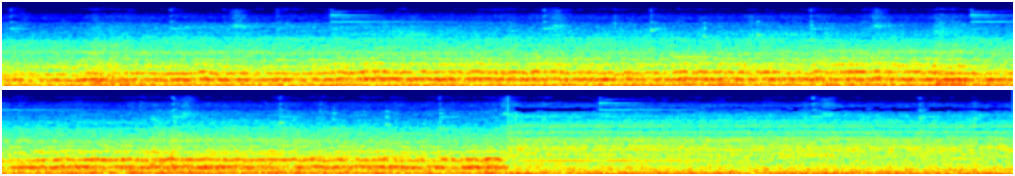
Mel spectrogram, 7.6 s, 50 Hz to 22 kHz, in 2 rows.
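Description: JR West 225 series electric train running at speed: a steady rumble of wheels on rail under a steady two-tone whine from the drive. The whine drops away suddenly near six seconds, leaving the rumble.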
